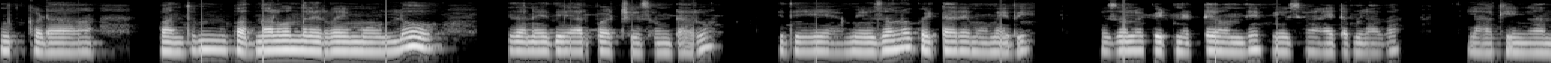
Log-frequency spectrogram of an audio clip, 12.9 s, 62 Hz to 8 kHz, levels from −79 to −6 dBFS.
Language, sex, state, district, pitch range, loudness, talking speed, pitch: Telugu, female, Andhra Pradesh, Guntur, 150-170 Hz, -23 LUFS, 110 wpm, 160 Hz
